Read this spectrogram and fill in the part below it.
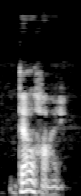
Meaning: A locale in North America; named for the city in India.: 1. A census-designated place in Merced County, California 2. A town in Delaware County, New York
- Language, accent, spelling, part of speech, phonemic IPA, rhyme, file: English, Southern England, Delhi, proper noun, /ˈdɛl.haɪ/, -aɪ, LL-Q1860 (eng)-Delhi.wav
